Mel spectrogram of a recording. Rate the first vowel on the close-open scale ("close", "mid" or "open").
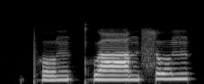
close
